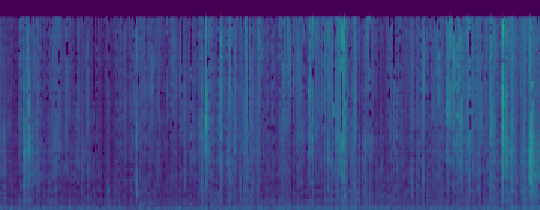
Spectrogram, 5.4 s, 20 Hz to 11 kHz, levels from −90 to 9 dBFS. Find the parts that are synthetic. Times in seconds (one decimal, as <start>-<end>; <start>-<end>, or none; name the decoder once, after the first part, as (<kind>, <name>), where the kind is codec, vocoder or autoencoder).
0.0-5.4 (vocoder, BigVGAN v2)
